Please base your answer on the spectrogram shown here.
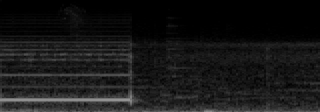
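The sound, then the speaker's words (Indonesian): Ringback tone on an outgoing telephone call: one quiet, steady mid-pitched tone about a second long that cuts off abruptly, leaving a faint line hiss. “Coba gue telepon. Apakah dia ada? Oh, dia nyambung nih, nyambung nih.”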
